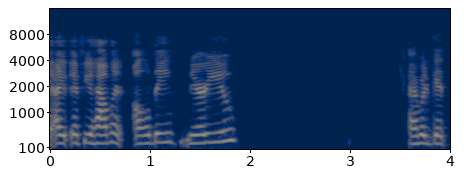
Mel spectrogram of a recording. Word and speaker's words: Aldi: [cough and clears throat] So, if you have an Aldi or Aldi, um, as I've seen German people pronounce it because it's a German company, um, pick one up.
